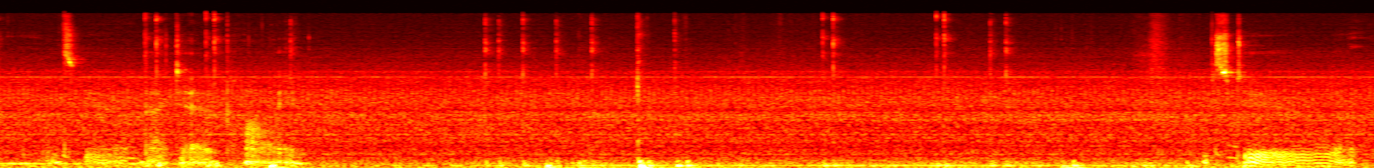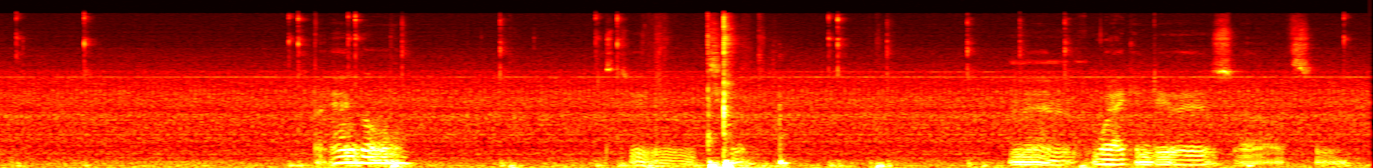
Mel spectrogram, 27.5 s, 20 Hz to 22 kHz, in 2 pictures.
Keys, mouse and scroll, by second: 1.5 click, 2.1 click, 3.0-4.9 alt+middle drag, 5.0 alt+middle click, 5.6 middle click, 6.4 F3, 6.8 F3, 8.3 click, 9.4 click, 9.9 middle click, 10.6 F3, 13.9 click, 16.6 click, 17.2 click, 17.8 alt+middle click, 19.7 click, 20.9 2, 22.1 click, 22.6 alt+middle click, 24.0 alt+middle click, 27.2 click.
